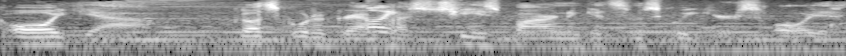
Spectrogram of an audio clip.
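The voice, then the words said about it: Put-on Wisconsin accent. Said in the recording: “I love the accent. I don't hear a Wisconsin accent from you.”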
